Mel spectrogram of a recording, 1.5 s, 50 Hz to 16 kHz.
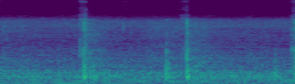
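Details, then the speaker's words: VW Passat B6 rear suspension knock: removed shock absorber shaken by hand gives four dull, uneven knocks; water frozen inside the damper is knocking. "Вот брат Пассат стучит говорит что-то в подвеске снял амортизатор он бедный вот так вот шатается и говорит стучит что-то"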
